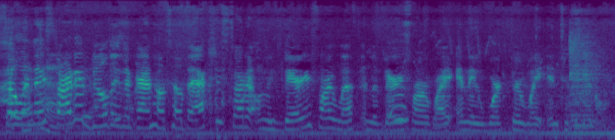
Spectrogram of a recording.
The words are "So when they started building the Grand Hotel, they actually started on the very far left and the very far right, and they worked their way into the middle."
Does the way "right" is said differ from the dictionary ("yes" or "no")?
yes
